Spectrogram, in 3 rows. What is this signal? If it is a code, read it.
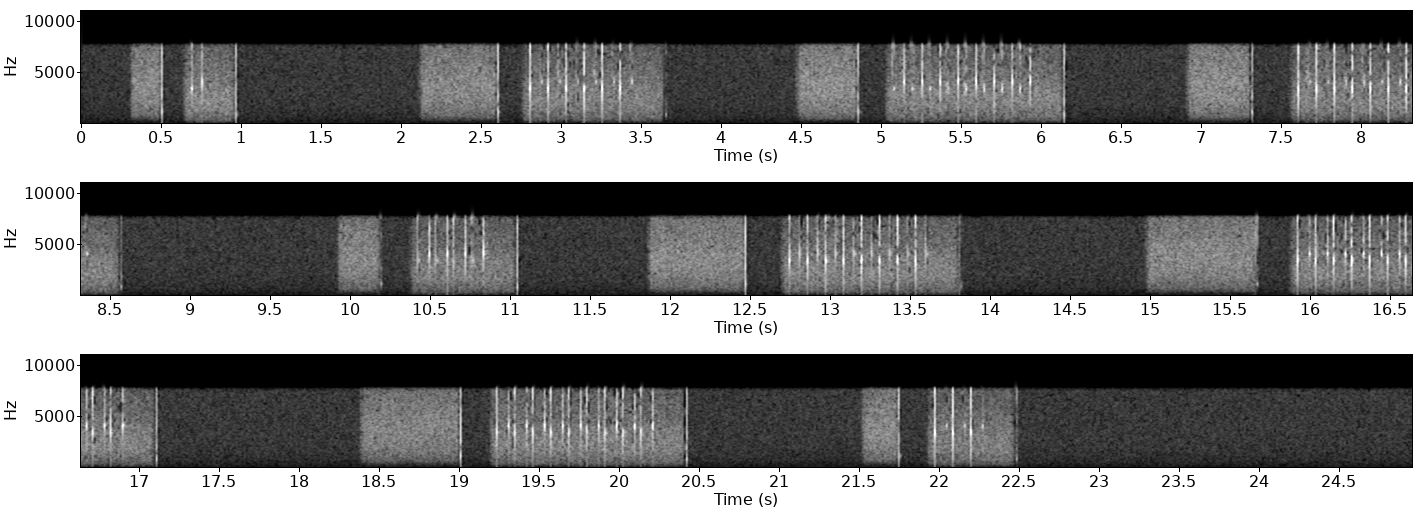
Pulse dialling, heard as a rotary dial, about 9 pulses a second. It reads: 1 6 8 7 4 8 9 9 3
